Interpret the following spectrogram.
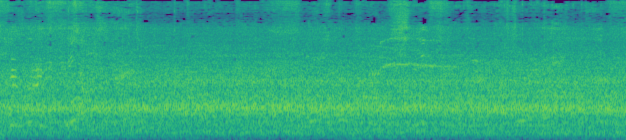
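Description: Dense, steady noise of a large stadium crowd, many voices blended together with no single words, cutting in and out abruptly.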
